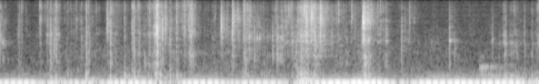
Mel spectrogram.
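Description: A utility cutter blade scrapes cubes and long slivers off a solid bar of dry orange soap held in the hand, dropping them onto a pile. The sound is a steady run of crisp, crackling scrapes with bright, crumbly bursts as pieces break away, over a soft low rumble.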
